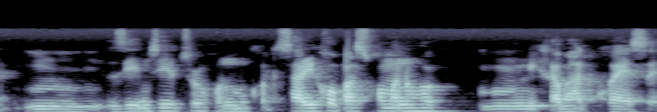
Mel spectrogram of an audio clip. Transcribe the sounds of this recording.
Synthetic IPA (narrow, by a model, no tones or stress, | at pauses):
zimsitʰɔɹxɔnmukʰɔtsa̰ɹixɔpasxɔmanuɦɔk̚nixabʱa̰tkʰʊajasɛ̰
